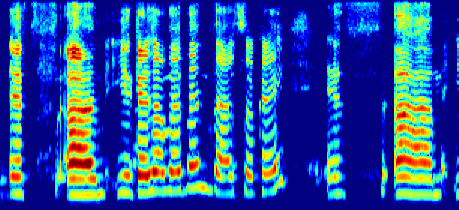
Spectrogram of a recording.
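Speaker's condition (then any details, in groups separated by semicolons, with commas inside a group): Cerebral palsy; since birth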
